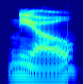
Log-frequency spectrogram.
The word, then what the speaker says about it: 牛: The next sentence, I have 1 cow, becomes 我有一只牛, where cow translates to 牛 and is pronounced with a mid-rising tone.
